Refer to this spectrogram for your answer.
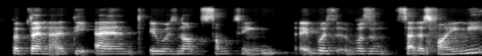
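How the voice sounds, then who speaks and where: A woman speaks with an Iranian accent. Her pace is fairly slow. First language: Persian. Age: 20s. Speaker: software engineer. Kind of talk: casual online interview. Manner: halting, many fillers.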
